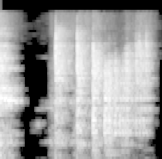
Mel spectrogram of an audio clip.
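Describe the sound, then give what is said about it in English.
Dice clatter across a hard tabletop in a quick run of sharp, bright clicks and rattles, fairly loud, with no voices. “Roll that dice.”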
